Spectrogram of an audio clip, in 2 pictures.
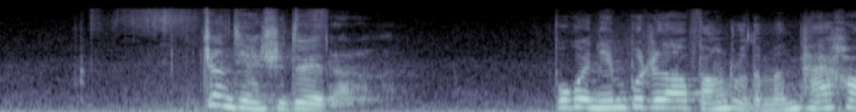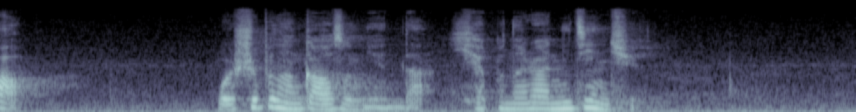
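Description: A woman speaks calmly and politely nearby.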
